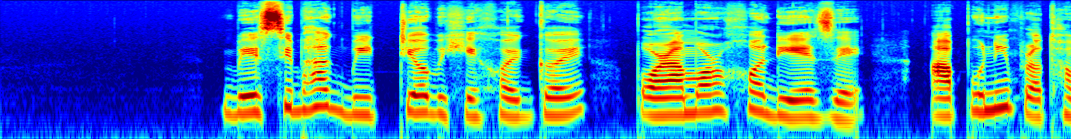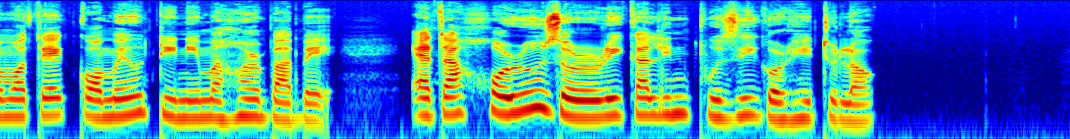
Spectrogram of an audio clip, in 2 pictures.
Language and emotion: Assamese, neutral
